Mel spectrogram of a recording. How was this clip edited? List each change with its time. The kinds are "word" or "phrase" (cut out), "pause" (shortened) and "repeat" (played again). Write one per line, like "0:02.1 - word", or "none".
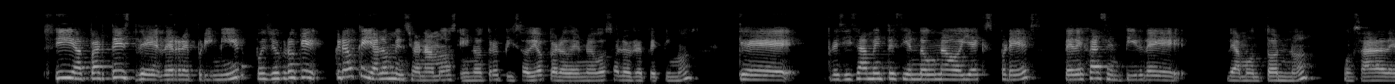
0:01.4 - word
0:04.5 - word
0:07.2 - pause
0:10.5 - pause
